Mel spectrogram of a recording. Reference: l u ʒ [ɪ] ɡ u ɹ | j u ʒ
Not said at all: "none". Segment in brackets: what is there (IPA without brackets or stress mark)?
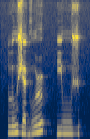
ɛ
